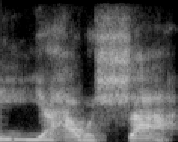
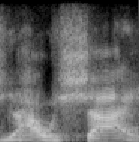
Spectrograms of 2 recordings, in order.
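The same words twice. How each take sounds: First: Yahweh Shai ending in an open AH, as SHA; correct pronunciation. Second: Yahweh Shai ending in a long EYE sound; disputed pronunciation. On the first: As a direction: end Shai as sha, no eye glide. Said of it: "It should be Yahweh Shai". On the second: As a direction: end Shai to rhyme with eye. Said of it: "a lot of brothers pronounce". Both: Shown as a demonstration.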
